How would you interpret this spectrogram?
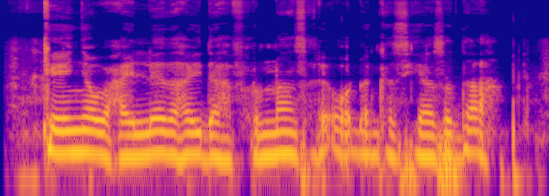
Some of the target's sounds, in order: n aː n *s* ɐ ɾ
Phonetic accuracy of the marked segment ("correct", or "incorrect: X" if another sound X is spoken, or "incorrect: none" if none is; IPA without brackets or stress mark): correct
